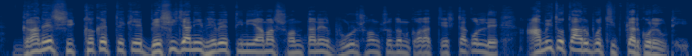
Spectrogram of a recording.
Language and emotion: Bengali, angry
